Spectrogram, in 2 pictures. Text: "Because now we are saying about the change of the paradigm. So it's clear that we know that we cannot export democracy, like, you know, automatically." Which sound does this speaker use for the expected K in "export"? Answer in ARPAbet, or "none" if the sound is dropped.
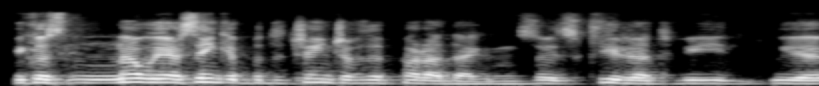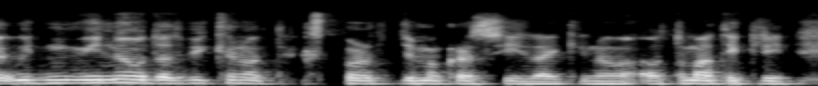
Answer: K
